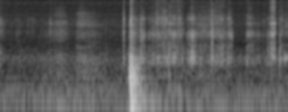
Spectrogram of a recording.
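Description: A pickup truck door shut once with a heavy thud about halfway through, followed by faint clicks and rustling.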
